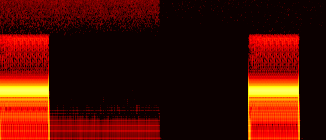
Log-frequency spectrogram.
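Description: A steady telephone ringback tone of an outgoing call to Børns Vilkår sounds in two one-second bursts separated by a long pause, clear, with no talking.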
